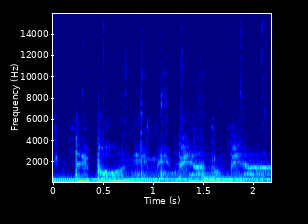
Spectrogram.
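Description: Synthesizer music played live on a keyboard with a pad controller: steady low held tones, with a voice coming in over them about a third of a second in.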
